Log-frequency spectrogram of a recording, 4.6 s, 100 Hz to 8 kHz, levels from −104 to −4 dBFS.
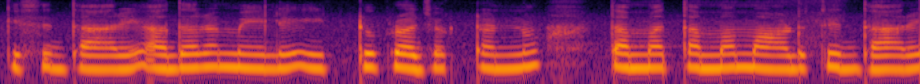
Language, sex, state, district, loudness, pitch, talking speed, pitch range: Kannada, female, Karnataka, Belgaum, -33 LUFS, 235 Hz, 115 wpm, 230-245 Hz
